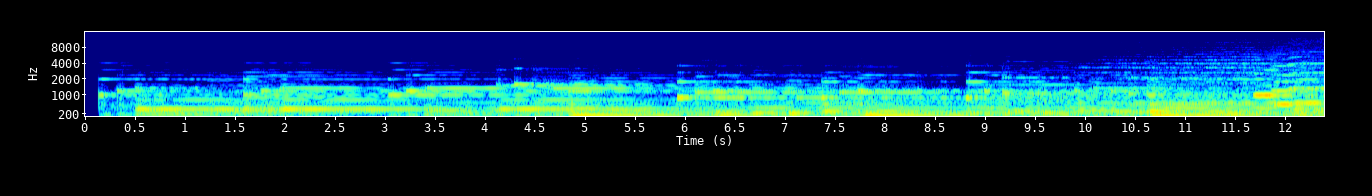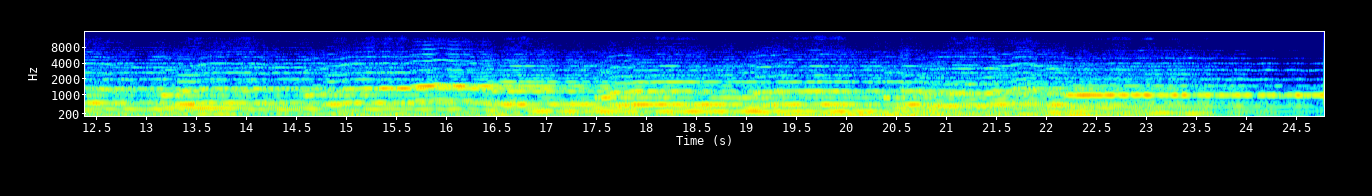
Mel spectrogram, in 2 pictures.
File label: instrumental music ringtone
